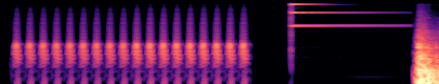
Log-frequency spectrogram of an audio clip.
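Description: Logo animation sound effect: a quick, even run of about seven ticks a second for two and a half seconds, then a short pause and a single high bell ding that rings on and fades.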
